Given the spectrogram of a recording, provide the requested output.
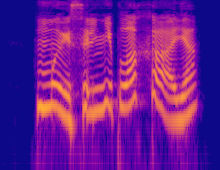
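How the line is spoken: Laughing. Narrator (Russian): засмеялся Джеймс

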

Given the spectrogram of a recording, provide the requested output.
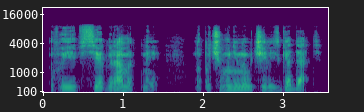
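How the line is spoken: Giggling whisper. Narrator (Russian): Фэнзе хихикнула и незаметно шепнула Тань Чун

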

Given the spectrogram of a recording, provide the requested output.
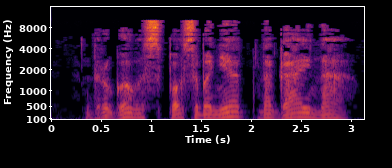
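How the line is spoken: Whisper. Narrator (Russian): прошептал он

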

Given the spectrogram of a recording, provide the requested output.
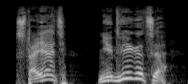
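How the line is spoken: Barked. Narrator (Russian): рявкнул Безил

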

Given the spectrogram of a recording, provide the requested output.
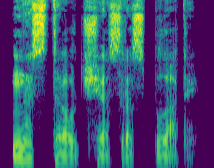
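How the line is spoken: Exclaimed. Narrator (Russian): воскликнула Миягино

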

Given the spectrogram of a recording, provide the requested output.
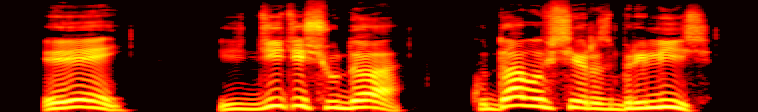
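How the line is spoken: Booming call. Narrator (Russian): прогудел он

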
